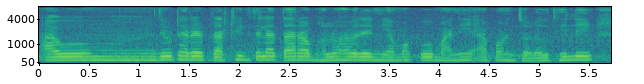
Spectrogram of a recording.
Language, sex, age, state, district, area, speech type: Odia, female, 45-60, Odisha, Subarnapur, urban, spontaneous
